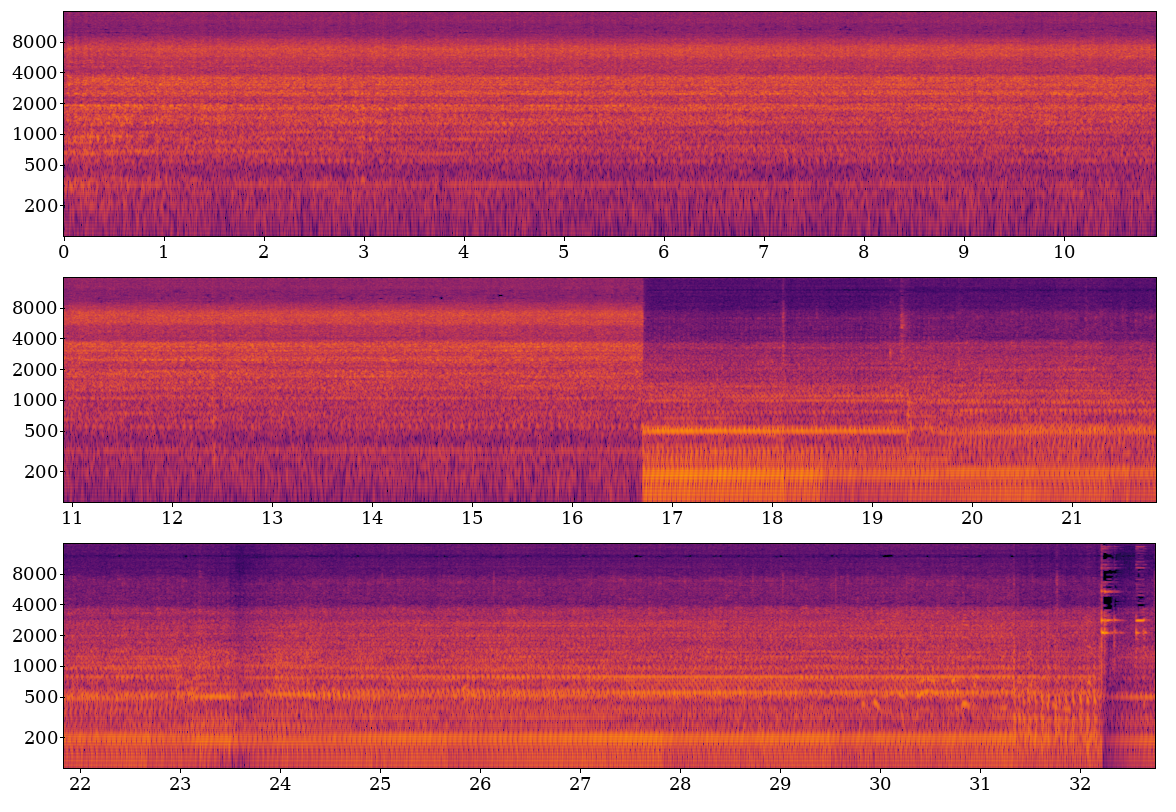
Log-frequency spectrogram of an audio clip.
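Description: Excavator-mounted hydraulic core drill boring into rock with water flushing: a steady, high-pitched grinding hiss. A little over halfway through it cuts abruptly to a lower, steadier machine hum with a few steady tones.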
